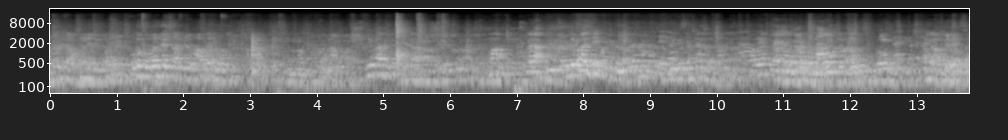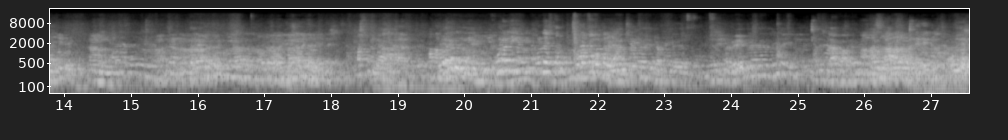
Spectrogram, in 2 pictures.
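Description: Several men talk loudly over one another nearby in a small echoing room.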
